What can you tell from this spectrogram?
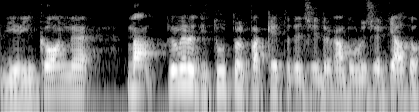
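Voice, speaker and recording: At a fairly quick pace, a man speaks with fairly high pitch and ordinary pitch variation. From Italy. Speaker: football pundit; fan match analyst. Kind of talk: match analysis; football match commentary vlog. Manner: hesitant fillers. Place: home room. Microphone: phone near.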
